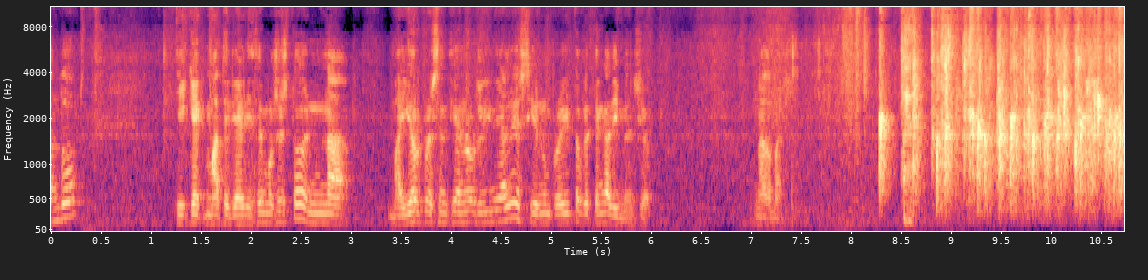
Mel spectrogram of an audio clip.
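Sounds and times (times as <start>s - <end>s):
speech: 0.0s - 0.6s, 1.2s - 6.2s, 7.0s - 7.7s
audience applause: 8.3s - 10.7s.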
